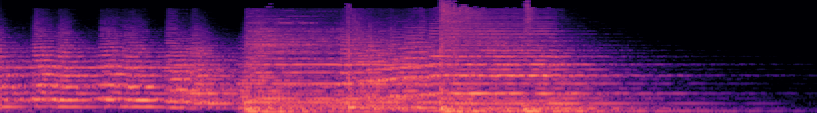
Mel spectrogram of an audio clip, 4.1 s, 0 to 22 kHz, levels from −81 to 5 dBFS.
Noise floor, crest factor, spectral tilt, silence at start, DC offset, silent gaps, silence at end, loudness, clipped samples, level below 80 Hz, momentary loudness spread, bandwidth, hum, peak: -50 dBFS; 16 dB; -4.5 dB/octave; 0 s; under 0.1%; none; 0.6 s; -18 LUFS; under 0.1%; -32 dBFS; 9 LU; over 20 kHz; none; -4 dBFS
